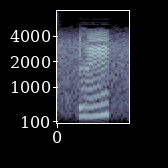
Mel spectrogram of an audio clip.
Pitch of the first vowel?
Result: rising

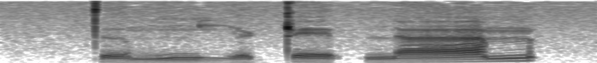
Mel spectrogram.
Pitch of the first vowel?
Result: low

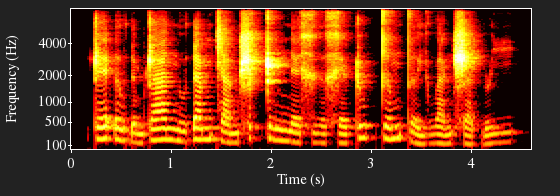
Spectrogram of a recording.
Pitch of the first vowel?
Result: rising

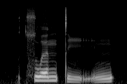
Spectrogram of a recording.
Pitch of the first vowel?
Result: high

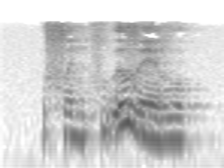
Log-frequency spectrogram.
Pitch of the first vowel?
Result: low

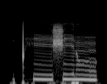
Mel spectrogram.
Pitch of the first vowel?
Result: low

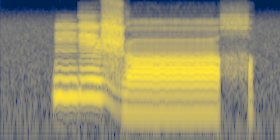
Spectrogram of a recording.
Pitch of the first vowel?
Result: high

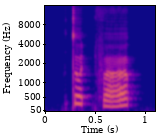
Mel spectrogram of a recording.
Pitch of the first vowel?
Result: high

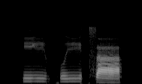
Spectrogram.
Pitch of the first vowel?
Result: falling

